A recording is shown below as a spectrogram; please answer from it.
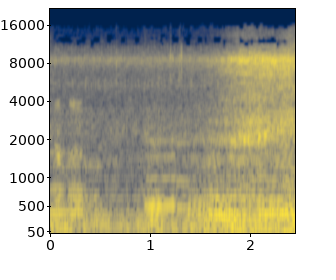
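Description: Roadside traffic noise, a steady rush of passing vehicles that grows louder near the end, with a few short spoken words over it.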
